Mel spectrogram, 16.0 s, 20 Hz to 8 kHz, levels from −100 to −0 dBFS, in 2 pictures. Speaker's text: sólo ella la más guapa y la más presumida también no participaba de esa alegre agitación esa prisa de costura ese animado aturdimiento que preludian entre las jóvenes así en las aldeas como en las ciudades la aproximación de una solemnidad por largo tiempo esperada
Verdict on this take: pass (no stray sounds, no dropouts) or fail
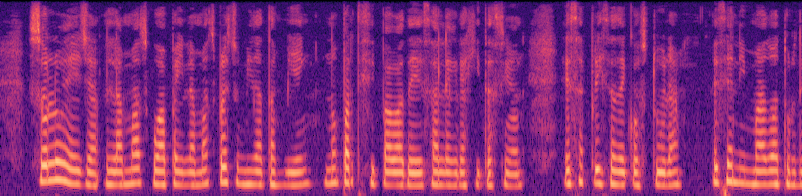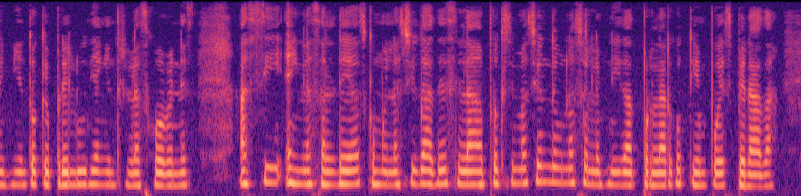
pass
